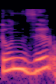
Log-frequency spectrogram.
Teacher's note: را کو ہیوی نہیں کیے گا، ہیوی نہیں کیجیے گا. تنذر ٹھیک ہے، را لائٹ رکھیے گا ٹھیک ہے.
